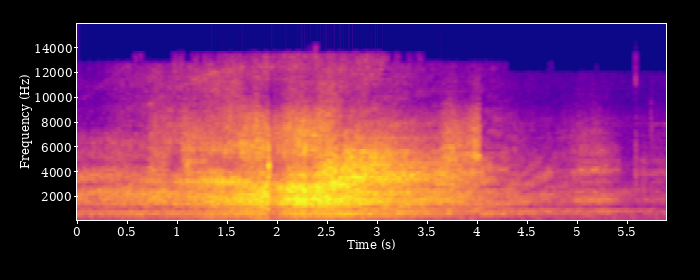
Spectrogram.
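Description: A car drives past on the road with a rising and fading whoosh.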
